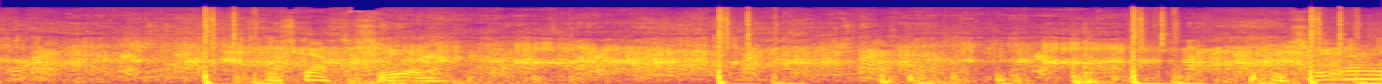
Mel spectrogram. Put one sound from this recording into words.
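A pistol fires sharp shots in quick bursts.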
